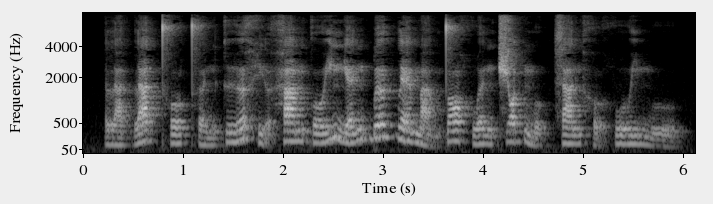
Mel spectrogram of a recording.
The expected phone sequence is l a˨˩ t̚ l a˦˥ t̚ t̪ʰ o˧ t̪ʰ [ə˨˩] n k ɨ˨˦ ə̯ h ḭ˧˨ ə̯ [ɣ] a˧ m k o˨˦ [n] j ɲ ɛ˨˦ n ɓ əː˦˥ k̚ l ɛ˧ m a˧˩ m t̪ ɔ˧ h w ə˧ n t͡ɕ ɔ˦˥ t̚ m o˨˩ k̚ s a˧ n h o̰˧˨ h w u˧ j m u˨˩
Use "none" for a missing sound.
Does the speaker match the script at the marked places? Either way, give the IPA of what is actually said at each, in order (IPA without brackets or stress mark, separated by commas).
ə˨˩, h, none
